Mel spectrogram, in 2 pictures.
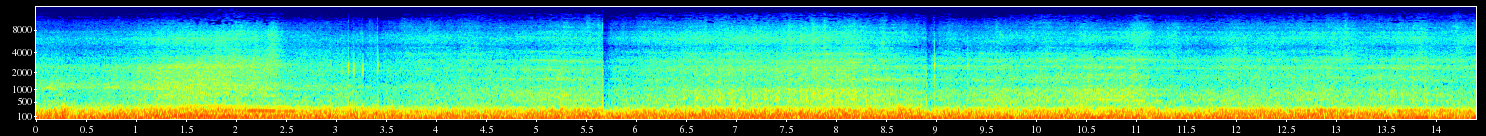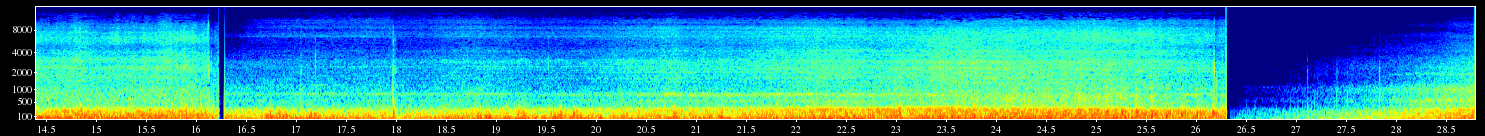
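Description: Trains passing on the main line, a loud continuous rumble. The sound breaks off sharply about halfway through and again near the end, where it drops out and fades back in, as one clip cuts to the next.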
